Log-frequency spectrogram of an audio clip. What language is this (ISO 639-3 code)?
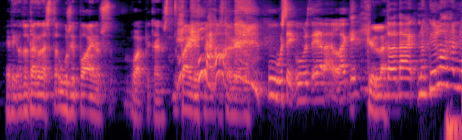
fin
